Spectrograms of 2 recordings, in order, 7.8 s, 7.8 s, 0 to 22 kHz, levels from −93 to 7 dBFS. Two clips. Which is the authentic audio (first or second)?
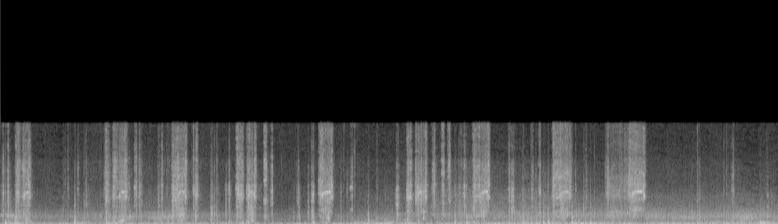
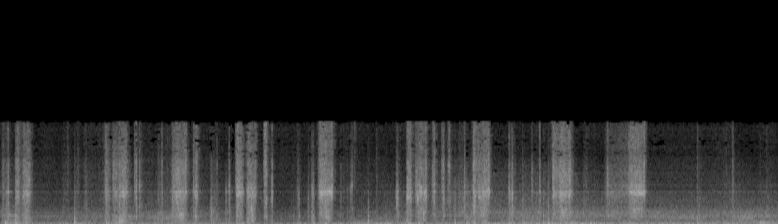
first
